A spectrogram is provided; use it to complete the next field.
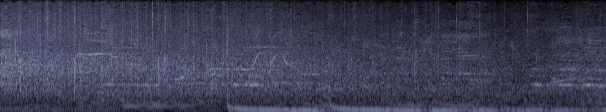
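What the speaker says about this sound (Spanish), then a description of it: "Fuerte aplauso a ambos exponentes." A crowd applauds steadily throughout a Red Bull Batalla freestyle rap national final in Chile, with clapping and cheering filling the space and some voices mixed in.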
